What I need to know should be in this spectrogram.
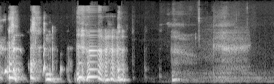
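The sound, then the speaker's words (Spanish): A person coughing: loud, throaty bursts of coughing up front, then after a brief gap a quieter, breathier cough trailing off. “Y ya no me puedo reír porque toso.”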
